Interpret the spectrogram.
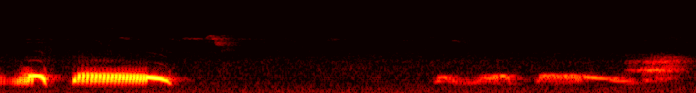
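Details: Spotted dove used as a lure bird, coo-calling to attract wild doves: a sharp short note and a loud sustained coo, a pause, then softer trailing coos ending in a slightly higher wavering note.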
